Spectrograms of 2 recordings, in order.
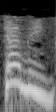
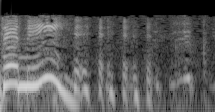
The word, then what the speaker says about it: Demi: My name isn't Dummy. It's Demi.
